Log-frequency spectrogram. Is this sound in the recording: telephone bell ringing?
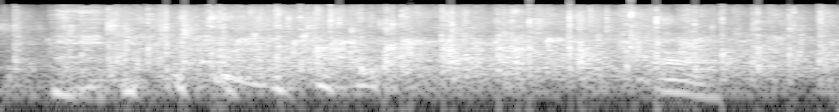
no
